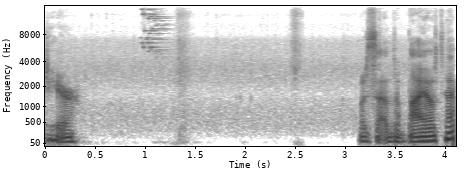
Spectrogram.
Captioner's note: silence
